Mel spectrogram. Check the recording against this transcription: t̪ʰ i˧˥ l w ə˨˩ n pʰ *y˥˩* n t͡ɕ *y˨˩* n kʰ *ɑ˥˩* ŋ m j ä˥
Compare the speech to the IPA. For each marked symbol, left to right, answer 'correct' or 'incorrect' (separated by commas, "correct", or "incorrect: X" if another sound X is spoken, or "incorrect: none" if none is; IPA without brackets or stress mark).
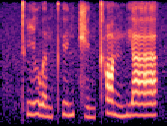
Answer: incorrect: y˧˥, correct, correct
